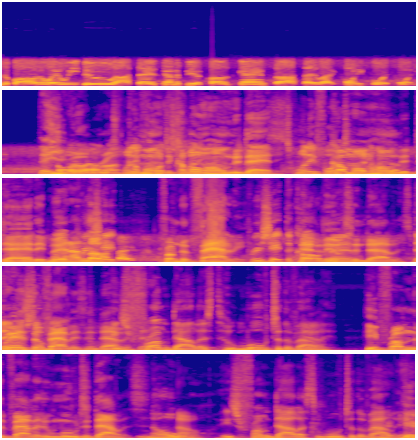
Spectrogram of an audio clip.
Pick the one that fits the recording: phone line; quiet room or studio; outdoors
phone line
